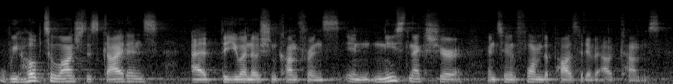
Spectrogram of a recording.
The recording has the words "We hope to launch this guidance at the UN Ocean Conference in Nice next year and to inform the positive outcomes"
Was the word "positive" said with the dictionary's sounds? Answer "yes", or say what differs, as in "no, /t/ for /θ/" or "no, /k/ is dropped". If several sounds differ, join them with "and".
yes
